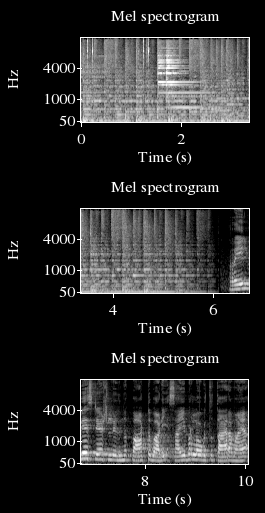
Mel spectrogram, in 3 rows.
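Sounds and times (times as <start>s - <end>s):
background music: 0.0s - 6.1s
bell-like chime: 1.6s - 3.3s.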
